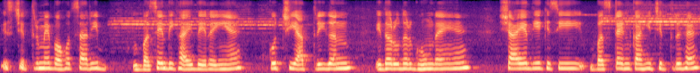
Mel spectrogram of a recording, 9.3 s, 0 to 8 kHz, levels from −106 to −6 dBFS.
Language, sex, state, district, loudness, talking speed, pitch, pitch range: Hindi, female, Rajasthan, Jaipur, -15 LUFS, 175 wpm, 205 Hz, 190-215 Hz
